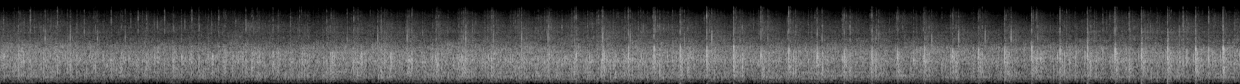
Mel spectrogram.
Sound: applause

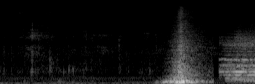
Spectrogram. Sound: whoosh; choir music

